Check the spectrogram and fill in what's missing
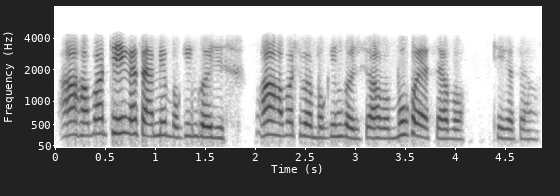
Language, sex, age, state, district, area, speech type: Assamese, female, 45-60, Assam, Dhemaji, urban, conversation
